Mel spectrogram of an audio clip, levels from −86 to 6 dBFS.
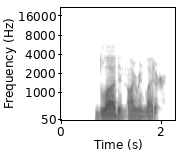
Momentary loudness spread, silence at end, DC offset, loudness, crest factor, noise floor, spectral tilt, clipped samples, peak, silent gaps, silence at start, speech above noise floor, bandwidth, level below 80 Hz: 13 LU; 0.25 s; under 0.1%; -30 LUFS; 20 dB; -82 dBFS; -8 dB/octave; under 0.1%; -12 dBFS; none; 0.7 s; 52 dB; 5.6 kHz; -64 dBFS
